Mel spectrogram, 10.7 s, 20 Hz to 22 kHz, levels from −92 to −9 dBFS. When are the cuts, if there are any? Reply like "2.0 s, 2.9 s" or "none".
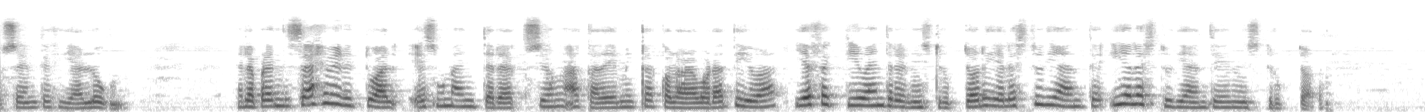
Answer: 1.7 s, 5.9 s

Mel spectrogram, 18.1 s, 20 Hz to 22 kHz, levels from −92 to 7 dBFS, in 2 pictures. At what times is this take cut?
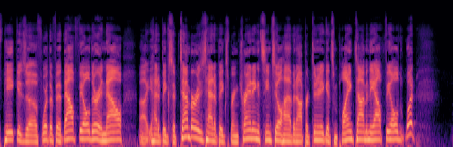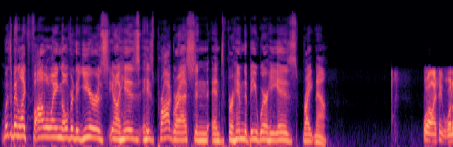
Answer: none

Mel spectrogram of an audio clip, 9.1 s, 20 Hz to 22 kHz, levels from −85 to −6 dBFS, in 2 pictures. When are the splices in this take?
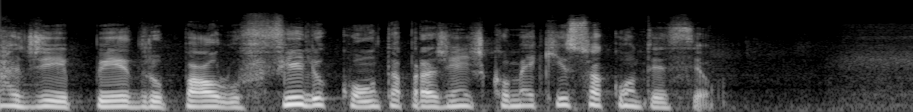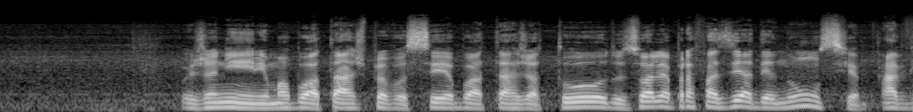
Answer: none

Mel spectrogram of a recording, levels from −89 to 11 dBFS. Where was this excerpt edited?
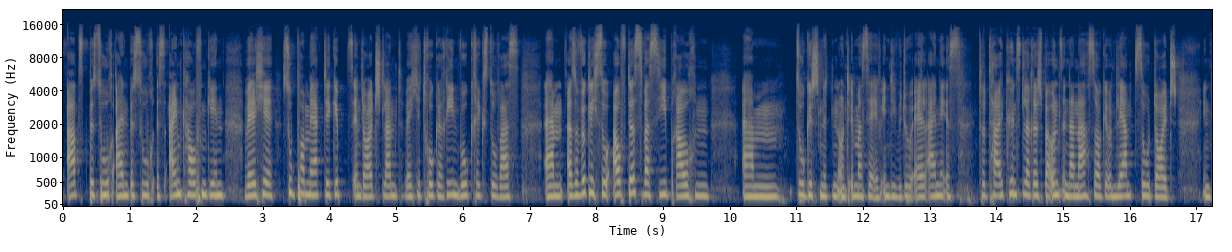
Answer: none

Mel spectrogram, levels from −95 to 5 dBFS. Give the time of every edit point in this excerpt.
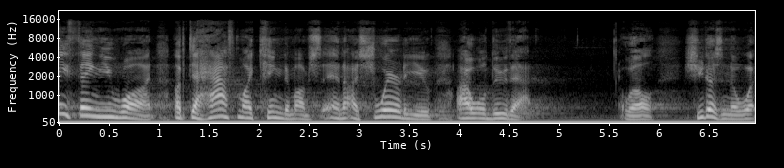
none

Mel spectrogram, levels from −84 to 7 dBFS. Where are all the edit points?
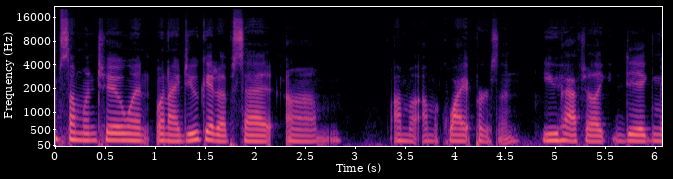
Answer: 4.8 s

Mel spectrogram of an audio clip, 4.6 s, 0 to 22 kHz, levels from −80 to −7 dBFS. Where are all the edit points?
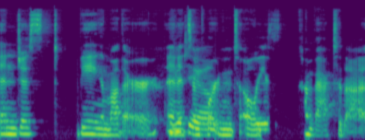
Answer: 2.0 s

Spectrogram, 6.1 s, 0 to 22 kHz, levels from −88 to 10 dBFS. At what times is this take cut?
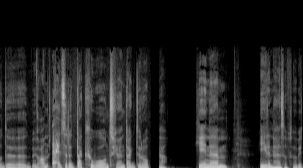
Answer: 3.0 s

